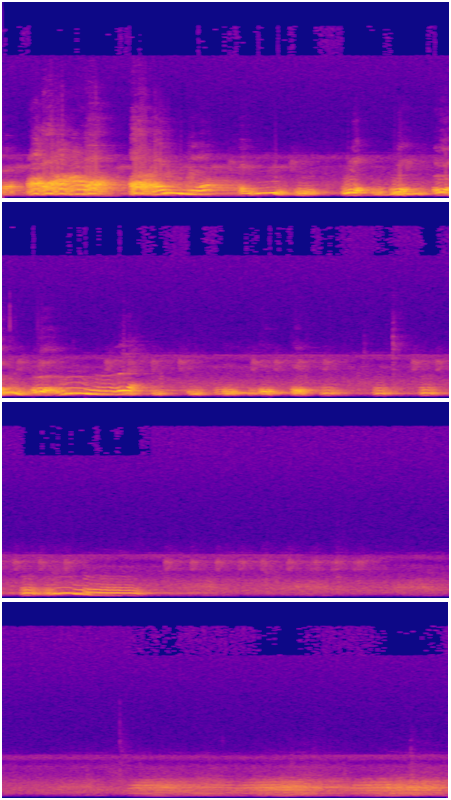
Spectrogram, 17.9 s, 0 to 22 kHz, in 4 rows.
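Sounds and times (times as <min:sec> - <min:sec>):
barred owl hooting: 0:00.0 - 0:12.5
soft background hiss: 0:00.0 - 0:17.8.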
